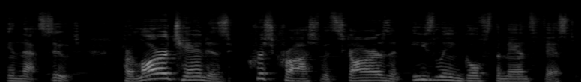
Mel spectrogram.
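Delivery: ordinary talk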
